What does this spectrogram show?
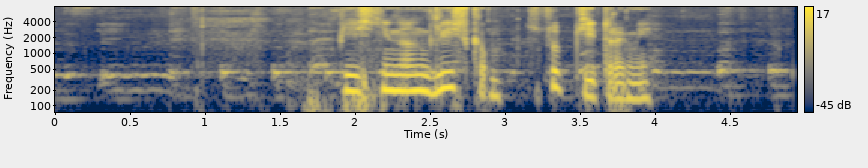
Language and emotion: Russian, neutral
